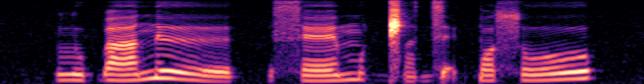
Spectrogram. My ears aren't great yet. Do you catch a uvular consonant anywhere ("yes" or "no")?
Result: no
